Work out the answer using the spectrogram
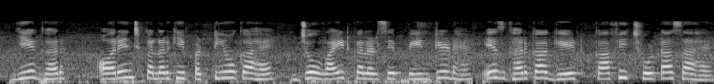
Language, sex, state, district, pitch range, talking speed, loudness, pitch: Hindi, female, Rajasthan, Churu, 255-290 Hz, 185 wpm, -14 LUFS, 270 Hz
